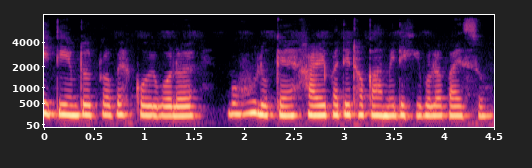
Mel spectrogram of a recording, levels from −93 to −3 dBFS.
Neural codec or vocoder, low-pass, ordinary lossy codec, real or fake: vocoder, 44.1 kHz, 128 mel bands every 512 samples, BigVGAN v2; 7.2 kHz; none; fake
